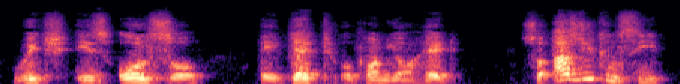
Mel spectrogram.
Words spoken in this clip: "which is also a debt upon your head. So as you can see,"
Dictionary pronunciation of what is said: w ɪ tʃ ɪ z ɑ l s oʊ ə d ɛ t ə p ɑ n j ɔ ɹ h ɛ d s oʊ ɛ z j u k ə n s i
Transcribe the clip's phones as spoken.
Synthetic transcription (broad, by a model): w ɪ tʃ ɪ z ɑ l s oʊ ə d ɛ t ə p ɑ n j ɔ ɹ h ɛ d s oʊ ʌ z j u k ə n s i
